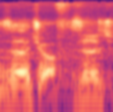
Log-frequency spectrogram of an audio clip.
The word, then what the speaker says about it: Xerjoff: 色乔夫，因为它是念 Xerjoff。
